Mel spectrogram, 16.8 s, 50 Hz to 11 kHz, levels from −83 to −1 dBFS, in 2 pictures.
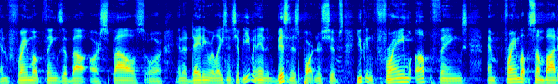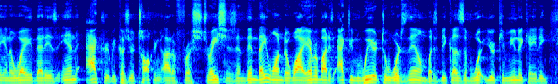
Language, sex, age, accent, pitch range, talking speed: English, male, 40-59, American, 90-105 Hz, 195 wpm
